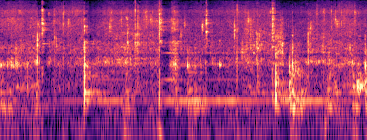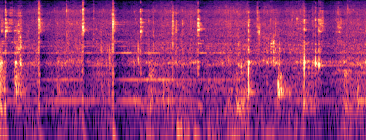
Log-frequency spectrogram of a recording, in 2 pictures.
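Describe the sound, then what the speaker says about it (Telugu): Cashew nuts frying in a pan for gongura rice, a steady close sizzle with a spoon stirring and scraping at irregular intervals. "కొంచెం వాటిని కూడా ఫ్రై చేసుకుందాం బాగా."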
